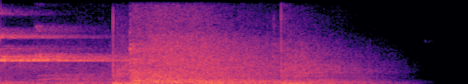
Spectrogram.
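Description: Basketball game in a gymnasium: a high sneaker squeak on the hardwood floor, the ball thumping, and players shouting in the echoing hall. The sound fades out near the end.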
